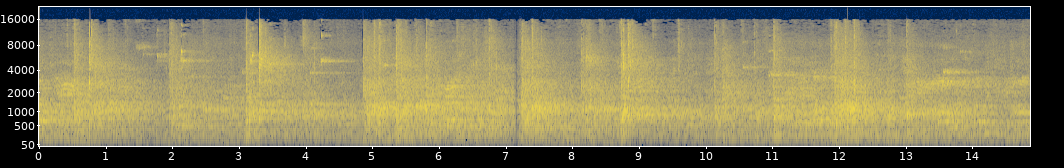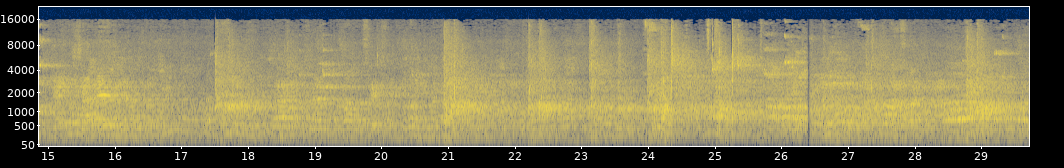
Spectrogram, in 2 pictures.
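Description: Men talk and call out to each other, echoing in a large hall.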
